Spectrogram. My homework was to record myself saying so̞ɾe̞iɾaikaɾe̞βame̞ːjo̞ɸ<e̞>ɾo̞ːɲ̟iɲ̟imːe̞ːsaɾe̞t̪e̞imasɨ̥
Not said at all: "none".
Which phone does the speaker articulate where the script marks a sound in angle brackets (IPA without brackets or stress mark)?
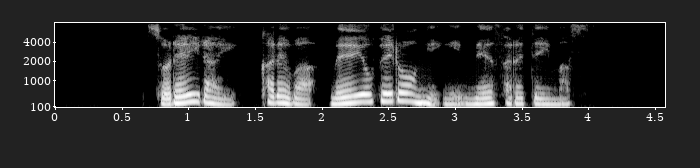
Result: e̞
